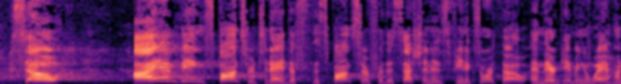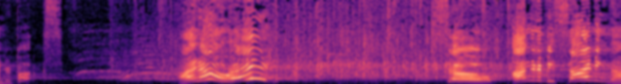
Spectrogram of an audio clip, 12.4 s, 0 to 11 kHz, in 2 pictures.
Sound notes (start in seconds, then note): 7.2 wild applause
